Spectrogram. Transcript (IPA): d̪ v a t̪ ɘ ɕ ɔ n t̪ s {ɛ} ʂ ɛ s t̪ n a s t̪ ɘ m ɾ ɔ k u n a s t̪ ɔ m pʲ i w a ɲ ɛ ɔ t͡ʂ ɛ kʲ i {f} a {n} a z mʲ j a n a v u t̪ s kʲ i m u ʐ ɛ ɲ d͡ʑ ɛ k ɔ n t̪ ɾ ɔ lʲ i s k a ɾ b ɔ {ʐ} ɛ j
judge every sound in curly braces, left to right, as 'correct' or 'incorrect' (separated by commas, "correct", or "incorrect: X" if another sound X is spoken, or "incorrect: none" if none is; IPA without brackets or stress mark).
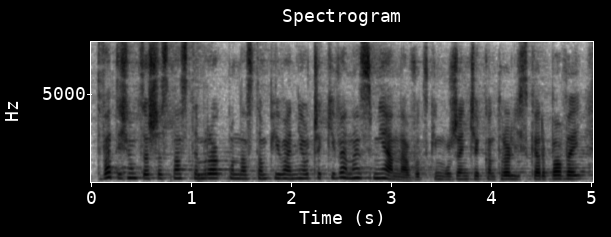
correct, incorrect: v, correct, incorrect: v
